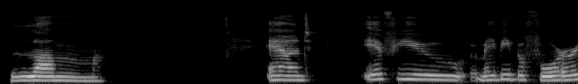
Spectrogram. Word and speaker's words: Lam: It's spelled Lam, lum.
